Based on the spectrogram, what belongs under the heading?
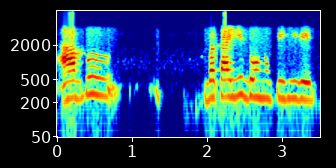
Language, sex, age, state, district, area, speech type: Urdu, female, 45-60, Delhi, North East Delhi, urban, conversation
